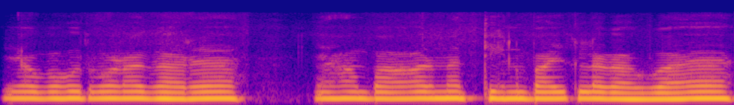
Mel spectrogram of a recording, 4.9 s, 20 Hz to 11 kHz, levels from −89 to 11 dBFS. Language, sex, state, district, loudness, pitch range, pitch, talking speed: Hindi, male, Jharkhand, Deoghar, -12 LUFS, 160-165 Hz, 165 Hz, 160 wpm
